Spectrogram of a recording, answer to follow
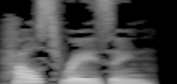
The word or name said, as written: house-raising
